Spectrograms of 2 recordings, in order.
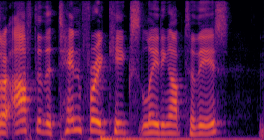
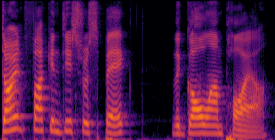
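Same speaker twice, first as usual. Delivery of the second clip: normal talking voice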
